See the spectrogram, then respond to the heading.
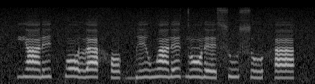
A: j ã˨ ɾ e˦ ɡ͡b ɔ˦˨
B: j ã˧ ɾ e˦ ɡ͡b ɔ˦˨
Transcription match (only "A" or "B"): B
